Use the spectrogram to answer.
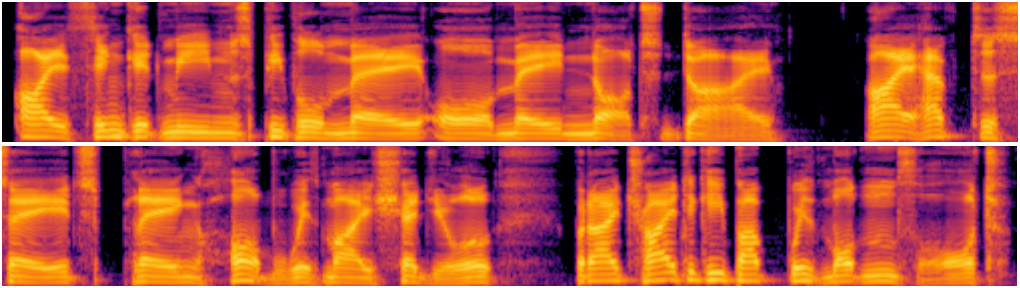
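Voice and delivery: drawn-out reaper musing; grim reaper voice. Acted. Death speaking.

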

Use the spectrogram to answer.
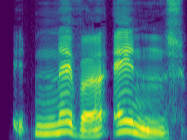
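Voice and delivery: slow, high, weary groan; weary Darwin. A narrator's reading. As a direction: sigh it out exhausted.

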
